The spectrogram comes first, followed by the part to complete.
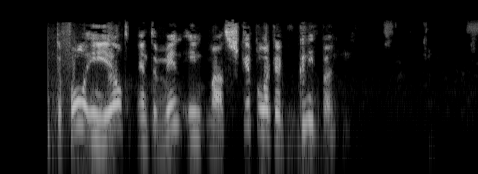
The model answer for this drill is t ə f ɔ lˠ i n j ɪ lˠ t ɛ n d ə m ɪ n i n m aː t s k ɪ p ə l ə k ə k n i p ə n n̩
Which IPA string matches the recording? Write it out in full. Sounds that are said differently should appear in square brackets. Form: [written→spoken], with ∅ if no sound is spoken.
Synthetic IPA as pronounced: t ə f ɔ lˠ i n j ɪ lˠ t ɛ n [d→t] ə m ɪ n i n m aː t s k ɪ p ə l ə k ə k n i p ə n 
